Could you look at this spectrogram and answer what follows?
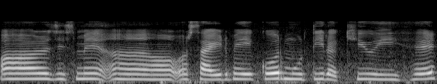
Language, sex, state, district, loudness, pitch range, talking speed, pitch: Hindi, female, Chhattisgarh, Sarguja, -16 LUFS, 235-255 Hz, 165 wpm, 245 Hz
